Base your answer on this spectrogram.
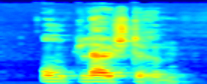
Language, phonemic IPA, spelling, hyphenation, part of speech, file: Dutch, /ɔntˈlœy̯stərə(n)/, ontluisteren, ont‧luis‧te‧ren, verb, Nl-ontluisteren.ogg
- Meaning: to tarnish, to remove lustre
